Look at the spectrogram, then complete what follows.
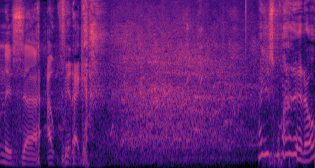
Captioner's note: audience laughs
